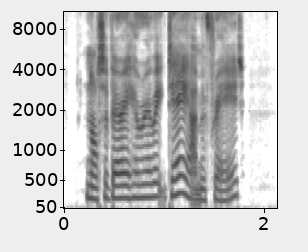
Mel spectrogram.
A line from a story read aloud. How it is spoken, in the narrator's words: Margaret murmured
